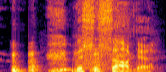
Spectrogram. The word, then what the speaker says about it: Mississauga: We ended up getting a house, and I'm gonna pronounce it wrong, so keep me honest, Andrew. Mississauga, something like that. Mississauga, yeah.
